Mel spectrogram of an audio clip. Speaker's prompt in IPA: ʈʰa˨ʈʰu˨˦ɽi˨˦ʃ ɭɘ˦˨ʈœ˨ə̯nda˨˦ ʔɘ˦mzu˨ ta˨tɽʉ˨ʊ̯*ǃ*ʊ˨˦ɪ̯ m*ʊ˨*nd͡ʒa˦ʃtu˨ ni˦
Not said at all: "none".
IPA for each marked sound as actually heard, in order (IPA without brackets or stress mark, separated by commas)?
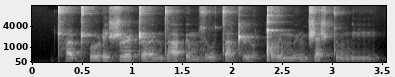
ǃ, ʉ˨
